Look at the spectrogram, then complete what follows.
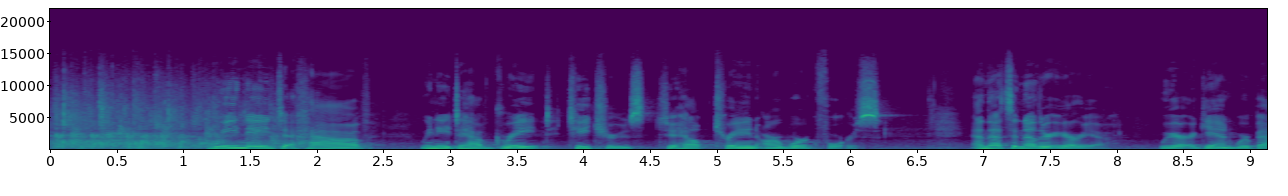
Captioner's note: applause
